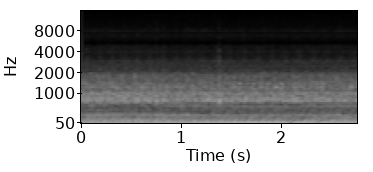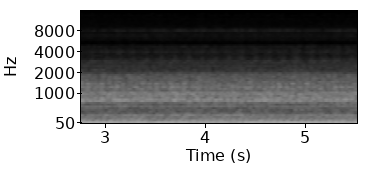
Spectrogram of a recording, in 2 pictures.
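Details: Rebuilt Solex carburettors for a Mercedes 190SL, synchronised on a test engine with the idle screws backed down to about 600 rpm: a low, steady idle with an even, smooth beat and no misses or hunting; healthy idle.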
